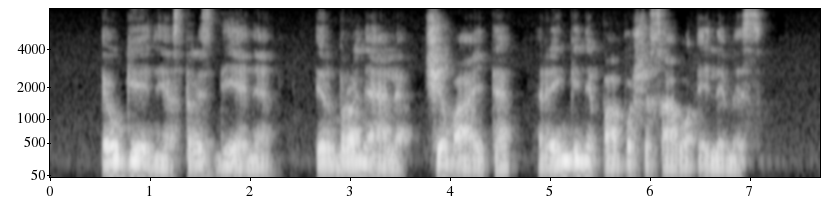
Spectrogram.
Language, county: Lithuanian, Utena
